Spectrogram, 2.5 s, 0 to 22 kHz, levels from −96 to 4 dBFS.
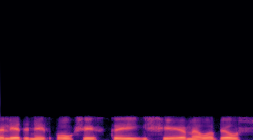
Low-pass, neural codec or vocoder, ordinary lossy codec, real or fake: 3.6 kHz; autoencoder, 48 kHz, 32 numbers a frame, DAC-VAE, trained on Japanese speech; Opus, 24 kbps; fake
